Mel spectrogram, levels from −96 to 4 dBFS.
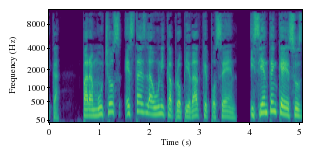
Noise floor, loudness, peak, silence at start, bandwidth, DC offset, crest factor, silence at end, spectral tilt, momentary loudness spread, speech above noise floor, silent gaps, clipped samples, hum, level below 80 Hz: -65 dBFS; -21 LUFS; -4 dBFS; 0.1 s; 11.5 kHz; under 0.1%; 18 dB; 0 s; -4 dB/octave; 9 LU; 44 dB; 3.78-4.02 s; under 0.1%; none; -58 dBFS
